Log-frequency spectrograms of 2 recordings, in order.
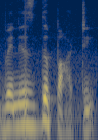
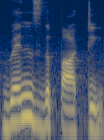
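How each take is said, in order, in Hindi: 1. 'is' शब्द पूरे शब्द की तरह पूरा बोला जाता है। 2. 'is' शब्द 'when' के साथ जुड़कर छोटा हो जाता है।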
